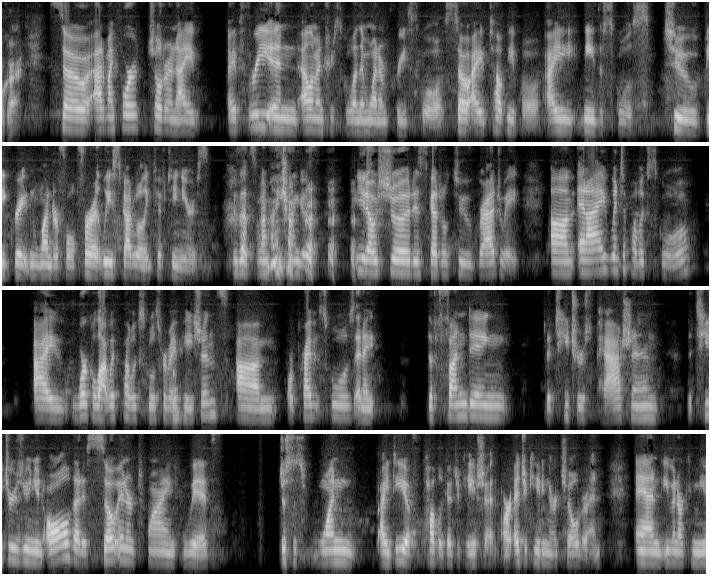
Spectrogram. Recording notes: This episode of the Triple D Podcast was recorded at The Mad Batter Bakeshop.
